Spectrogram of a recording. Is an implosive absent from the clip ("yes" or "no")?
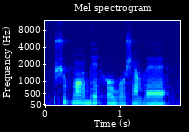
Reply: yes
